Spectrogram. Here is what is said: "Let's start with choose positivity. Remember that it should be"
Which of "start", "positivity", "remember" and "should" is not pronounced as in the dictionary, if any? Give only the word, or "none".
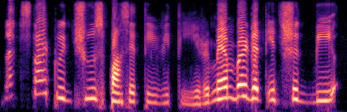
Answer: positivity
